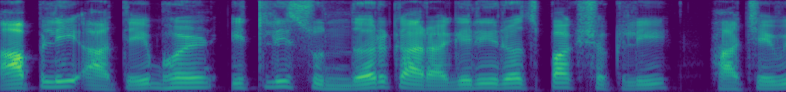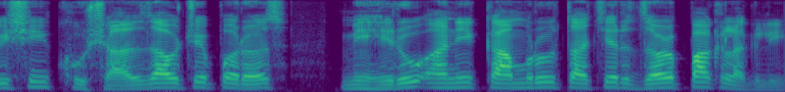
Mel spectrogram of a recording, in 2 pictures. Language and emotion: Goan Konkani, neutral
